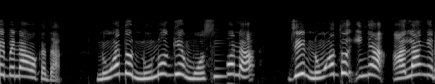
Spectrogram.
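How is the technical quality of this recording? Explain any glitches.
One glitch stands out in this speech, which comes through a call codec whose high end stops near 8 kHz.

From 2.15 to 2.29 s, a burst of packet loss drops about 120 ms; the receiver extends and fades the last sound instead of falling silent, unlike a plain dropout.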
